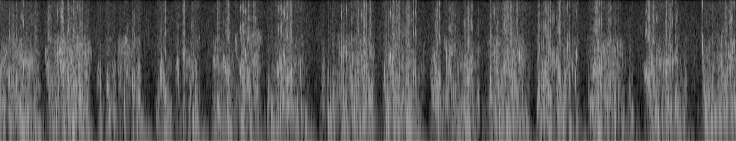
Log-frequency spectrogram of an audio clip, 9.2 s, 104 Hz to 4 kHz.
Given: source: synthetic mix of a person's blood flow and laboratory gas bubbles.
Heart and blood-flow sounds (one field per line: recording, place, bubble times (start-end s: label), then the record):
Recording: Doppler ultrasound of blood flow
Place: precordium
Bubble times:
0.00-0.53 s: bubbles
0.56-1.15 s: bubbles
1.19-1.78 s: bubbles
1.92-2.50 s: bubbles
2.64-3.27 s: bubbles
3.33-3.86 s: bubbles
4.00-4.71 s: bubbles
4.77-5.33 s: bubbles
5.37-6.00 s: bubbles
6.03-6.63 s: bubbles
6.69-7.24 s: bubbles
7.33-7.82 s: bubbles
7.84-7.93 s: bubbles
8.01-8.60 s: bubbles
8.76-9.22 s: bubbles
From the record:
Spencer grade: 4 (maximum detectable bubble signal sounding continuously throughout systole and diastole of every cardiac period, and overriding the amplitude of the normal cardiac signals)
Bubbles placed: anywhere in the cardiac cycle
